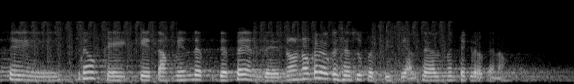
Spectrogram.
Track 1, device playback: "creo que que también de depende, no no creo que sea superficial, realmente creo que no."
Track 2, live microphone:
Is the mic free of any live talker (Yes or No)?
Yes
